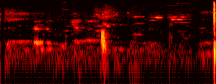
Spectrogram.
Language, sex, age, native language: Icelandic, male, 10, Icelandic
